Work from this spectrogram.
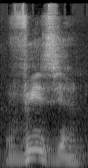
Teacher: gigi atas nempel bibir bawah, jangan lupa ada stressing nih, ada penekanan di huruf V-nya. Vision, not vision, but vision.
